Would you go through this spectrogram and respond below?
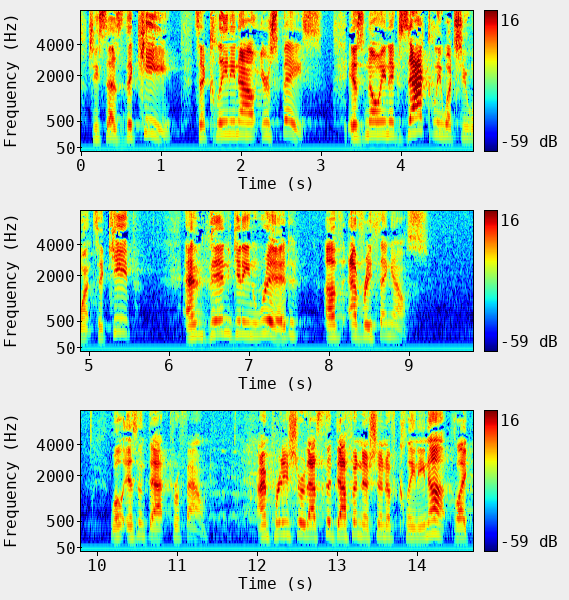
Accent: Yuma, Arizona, United States; We come from Yuma, Arizona, where we don't get ice storms.

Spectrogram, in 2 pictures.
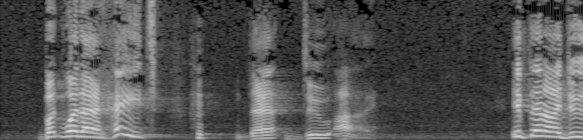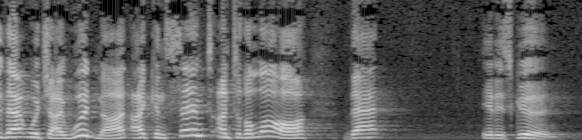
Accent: Houston, Texas, United States; It's wonderful growing up in Houston. You know, we like Houston a lot

